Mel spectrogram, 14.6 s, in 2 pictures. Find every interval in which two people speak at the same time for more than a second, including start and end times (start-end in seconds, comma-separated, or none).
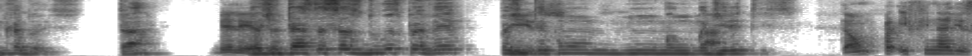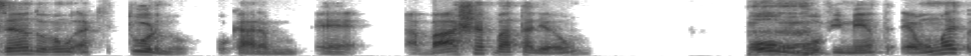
none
